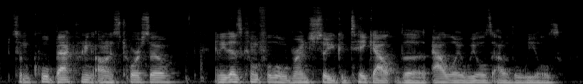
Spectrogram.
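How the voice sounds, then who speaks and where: Quiet and somewhat breathy, the voice moves at a fairly quick pace with ordinary pitch variation in a very clean recording with a silent background. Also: man. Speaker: toy reviewer. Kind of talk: product review. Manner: subdued, quiet to avoid waking others.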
